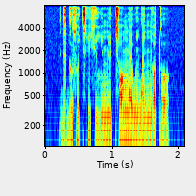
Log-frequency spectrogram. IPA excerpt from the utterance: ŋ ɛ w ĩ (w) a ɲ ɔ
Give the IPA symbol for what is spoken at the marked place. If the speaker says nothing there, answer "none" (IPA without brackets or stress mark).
w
